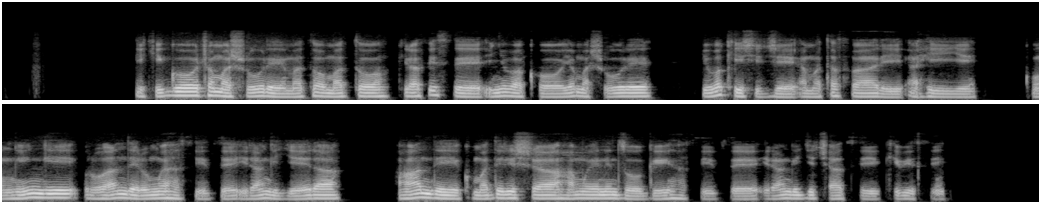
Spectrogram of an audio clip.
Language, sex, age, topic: Rundi, female, 25-35, education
